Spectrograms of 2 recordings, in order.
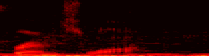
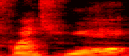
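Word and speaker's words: François: So also you pronounce you you pronounce it Francois. Oh that's Francois. Oh god. It's like when you say Franis I can say C is the little C there is pronounced differently. Yeah it's like an S w and then you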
